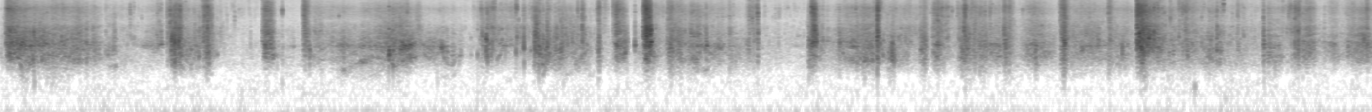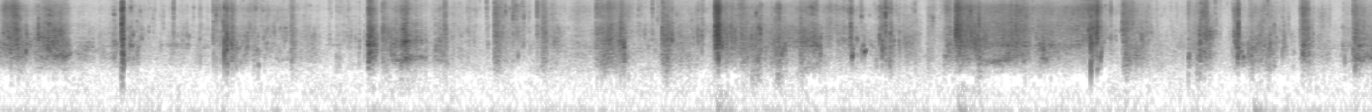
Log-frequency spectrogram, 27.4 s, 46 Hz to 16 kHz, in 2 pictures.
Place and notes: {"title": "Keeler, CA, USA - Shoveling in Owens Lake bacterial pond", "date": "2022-08-24 19:00:00", "description": "Metabolic Studio Sonic Division Archives:\nShoveling in bacterial pond on Owens Lake. Recorded with Zoom H4N recorder", "latitude": "36.42", "longitude": "-117.91", "altitude": "1084", "timezone": "America/Los_Angeles"}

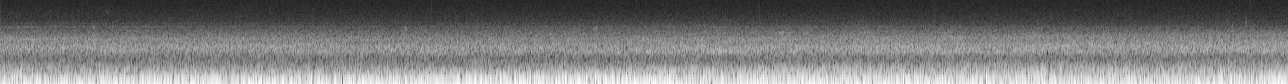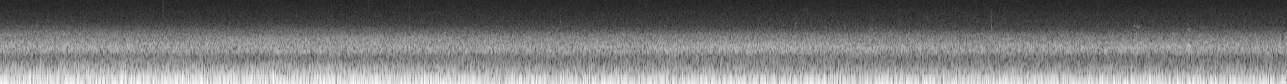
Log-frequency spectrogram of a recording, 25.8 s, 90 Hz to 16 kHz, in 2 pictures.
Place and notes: {"title": "Moorlinse, Berlin Buch - near the pond, ambience", "date": "2020-12-22 17:33:00", "description": "17:33 Moorlinse, Berlin Buch", "latitude": "52.64", "longitude": "13.49", "altitude": "50", "timezone": "Europe/Berlin"}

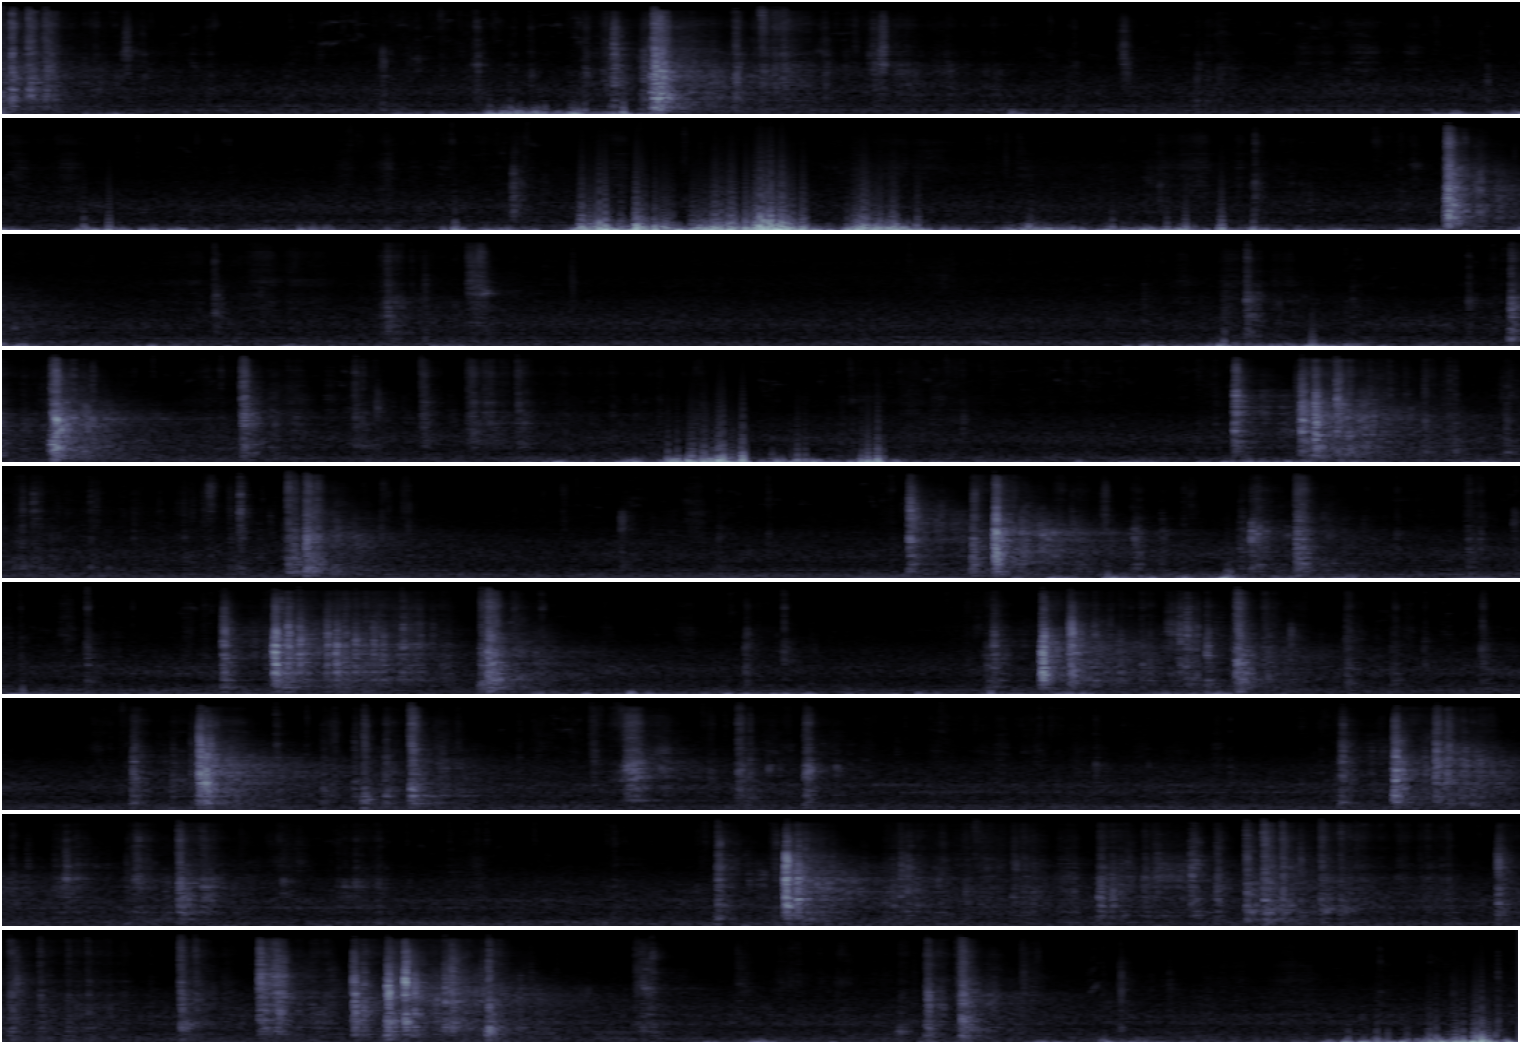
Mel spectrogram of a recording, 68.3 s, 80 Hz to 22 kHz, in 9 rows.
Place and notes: {"title": "Müllheimer Str., Weil am Rhein, Deutschland - Skating", "date": "2019-05-05 13:07:00", "description": "Junger Skater vor dem Feuerwehrhaus / Zaha Hadid / Vitra / Weil am Rhein", "latitude": "47.60", "longitude": "7.61", "altitude": "267", "timezone": "GMT+1"}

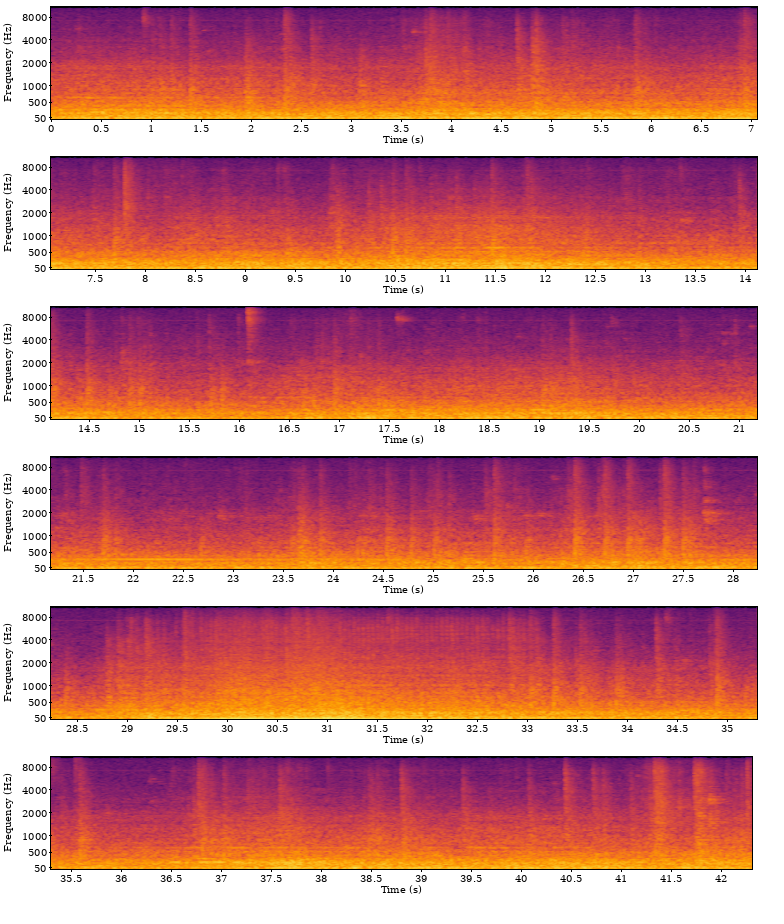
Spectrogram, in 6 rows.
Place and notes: {"title": "Wind under the roof, Riga, Latvia", "date": "2012-03-03 10:30:00", "description": "roof bucking sounds from high winds", "latitude": "56.95", "longitude": "24.07", "altitude": "4", "timezone": "Europe/Riga"}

